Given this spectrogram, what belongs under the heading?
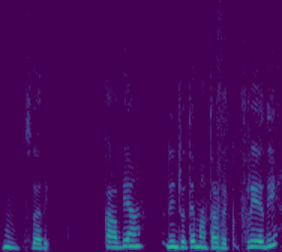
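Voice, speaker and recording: An earnest, pleading young office man in a cartoon comedy, as a woman voices him, in a North Karnataka Kannada accent. The voice is quick and rather high, with a dark, mellow tone. The recording is dull and dry. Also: steady tone, no room sound, natural voice. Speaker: cartoon voice actor.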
